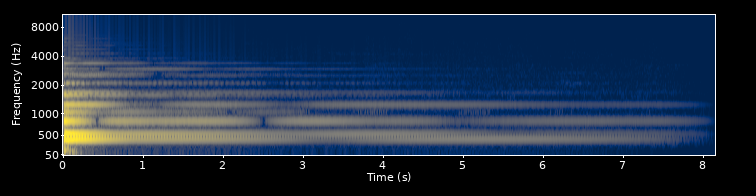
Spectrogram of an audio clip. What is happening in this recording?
Usyd Piano Chords 08
Assorted chord oneshots played on a piano that I found at the University Of Sydney back in 2014.
Sorry but I do not remember the chords and I am not musical enough to figure them out for the file names, but they are most likely all played on the white keys.
keys, chords, piano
